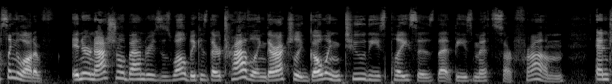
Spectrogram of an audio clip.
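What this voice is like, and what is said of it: Usual voice. Nothing is said of it.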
